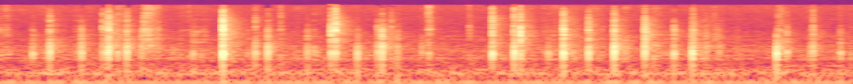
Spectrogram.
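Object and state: Cardboard box tapped with nails.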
